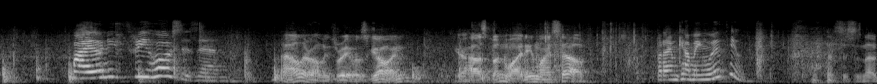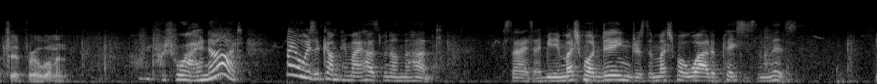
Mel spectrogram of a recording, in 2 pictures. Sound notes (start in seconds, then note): 7.8 chuckling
